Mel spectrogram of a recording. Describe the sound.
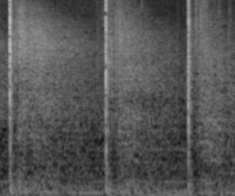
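A basketball bouncing while hands clap along: three sharp, loud thuds at a slow, roughly even pace, with a low hum between the hits.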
